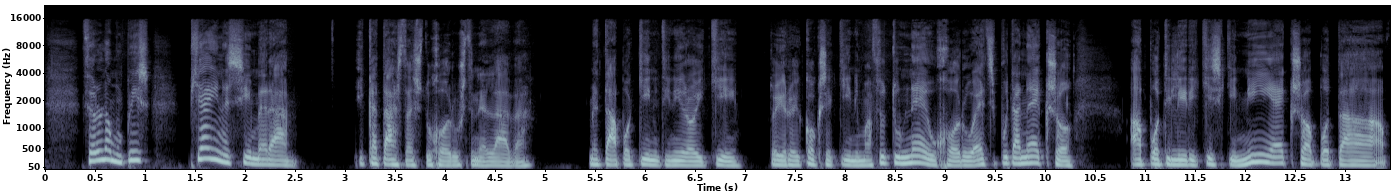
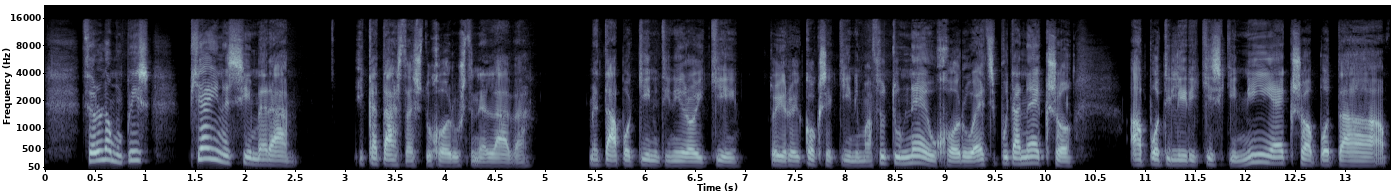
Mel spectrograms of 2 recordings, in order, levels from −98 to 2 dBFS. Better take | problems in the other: first | thin; somewhat; fading below 350 Hz

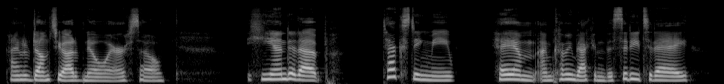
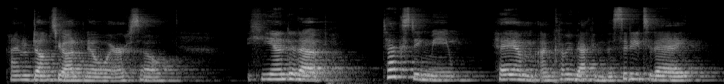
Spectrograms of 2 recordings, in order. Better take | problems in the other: first | room echo; slight; dies away in 0.7 s

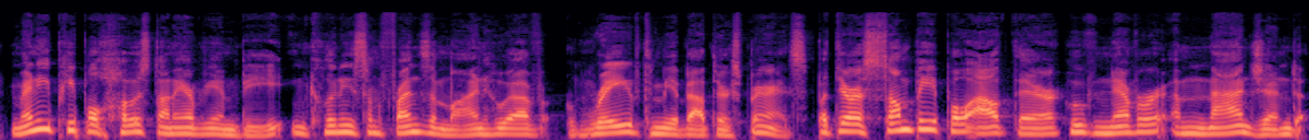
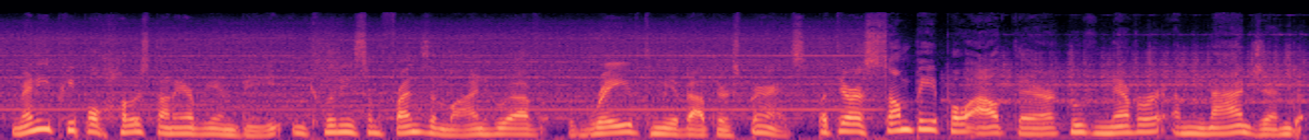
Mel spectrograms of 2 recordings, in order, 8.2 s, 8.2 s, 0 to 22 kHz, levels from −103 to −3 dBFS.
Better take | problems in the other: first | household noises; noticeable; throughout; 15 dB below the speech

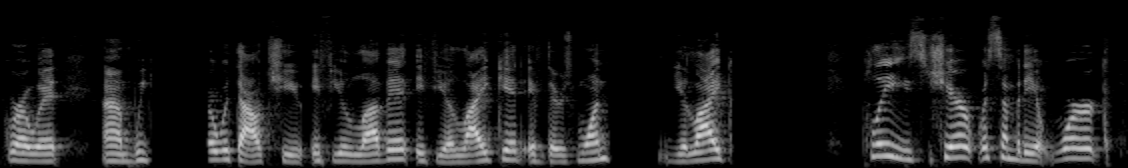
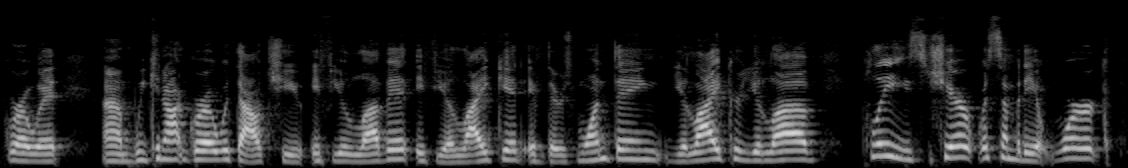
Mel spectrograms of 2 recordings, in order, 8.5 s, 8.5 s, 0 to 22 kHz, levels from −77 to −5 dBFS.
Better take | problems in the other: second | audio cutting out; at 1 s, at 4.5 s and at 5.5 s for 0.5 s

